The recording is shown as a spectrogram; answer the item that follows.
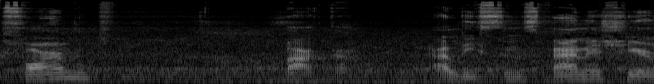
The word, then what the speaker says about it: vaca: The word cow in Spanish, a very popular one, is vaca with a V. But a lot of people pronounce it vaca, not vaca. Which is the correct form? Vaca.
